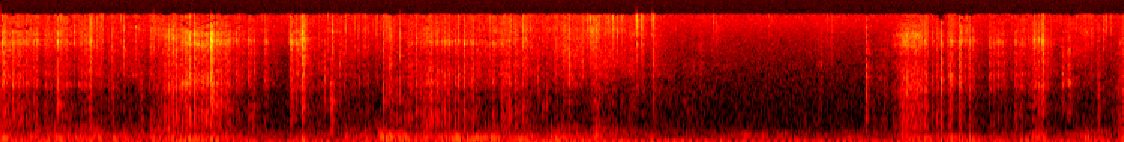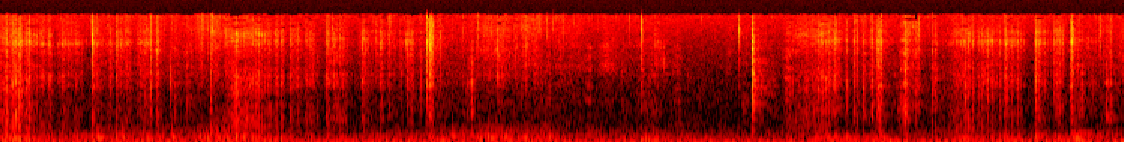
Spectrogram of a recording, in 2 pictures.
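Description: A solid teal bar of soap held in the hand is repeatedly scraped and cut with a dark metal blade, shaving off crumbly pieces. Soft, dry scraping and crunching strokes come in bursts with bright, hissy edges, separated by quieter pauses.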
